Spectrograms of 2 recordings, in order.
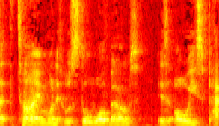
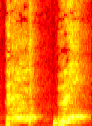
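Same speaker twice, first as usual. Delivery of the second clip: hammed-up hacking and choking; badly faked coughing fit; fake choking cough; 9 semitones higher than usual. Old lady protesting at vapor, fake choking cough. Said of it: "doing this fake choke thing".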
